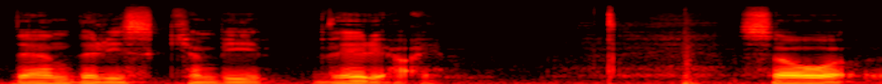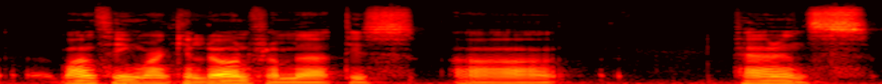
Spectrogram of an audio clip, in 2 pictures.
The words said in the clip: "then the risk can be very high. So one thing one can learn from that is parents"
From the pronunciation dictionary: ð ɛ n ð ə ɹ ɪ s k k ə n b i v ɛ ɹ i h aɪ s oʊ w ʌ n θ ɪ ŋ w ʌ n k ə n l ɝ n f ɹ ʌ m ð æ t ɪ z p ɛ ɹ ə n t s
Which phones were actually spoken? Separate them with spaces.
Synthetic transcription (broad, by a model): ð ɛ n ð ə ɹ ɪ s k k ə n b i v ɛ ɹ i h aɪ s oʊ w ʌ n θ ɪ ŋ w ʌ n k ə n l ɝ n f ɹ ʌ m ð æ t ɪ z p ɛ ɹ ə n t s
